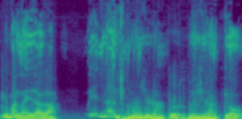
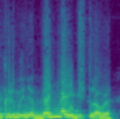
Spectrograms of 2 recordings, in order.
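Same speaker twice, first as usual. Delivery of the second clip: ordinary talk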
